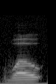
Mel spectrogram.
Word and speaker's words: ヲ: which ever way but this is technically it's pronounced woah wo you usually see it pronounced oh because he's so often as a particle which usually for Indian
